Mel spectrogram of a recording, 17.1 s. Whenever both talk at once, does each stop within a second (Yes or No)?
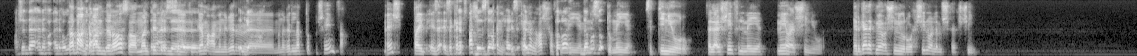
No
